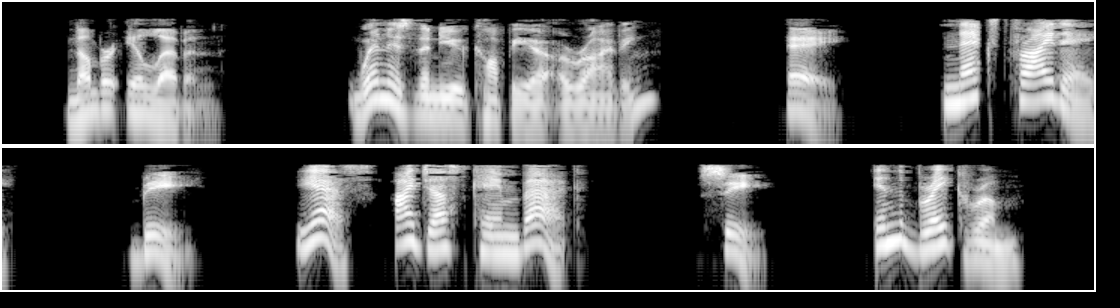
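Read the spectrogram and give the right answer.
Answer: A: Next Friday.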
